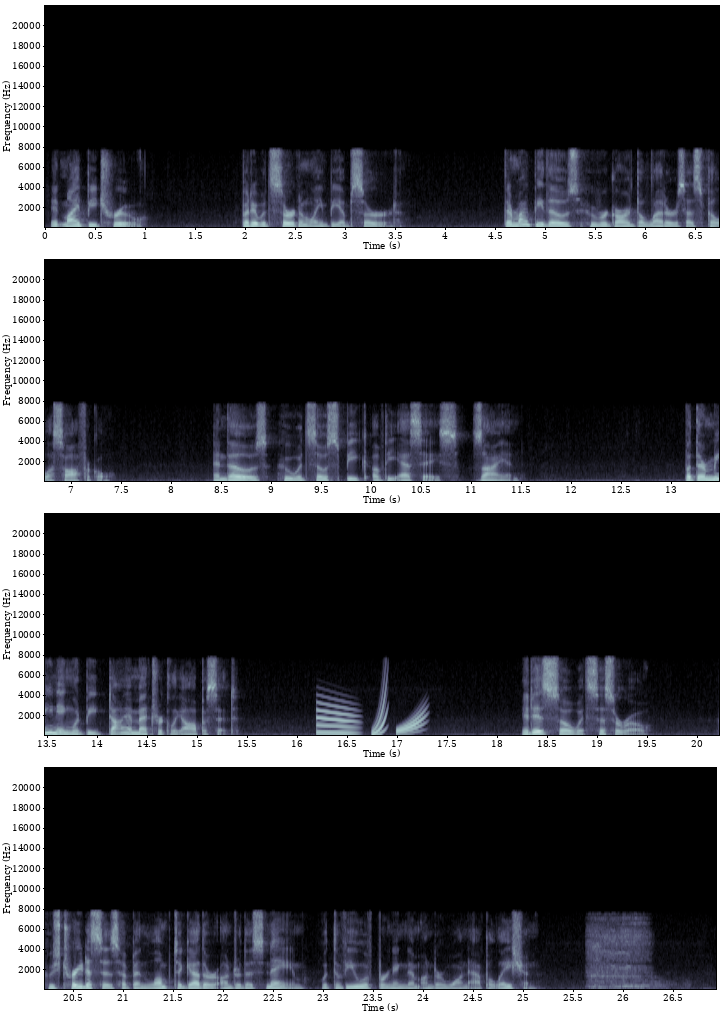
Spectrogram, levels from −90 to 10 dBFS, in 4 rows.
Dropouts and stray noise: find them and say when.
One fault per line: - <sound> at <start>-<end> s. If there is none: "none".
- chirp at 16.2-17.3 s
- sniff at 25.6-26.7 s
